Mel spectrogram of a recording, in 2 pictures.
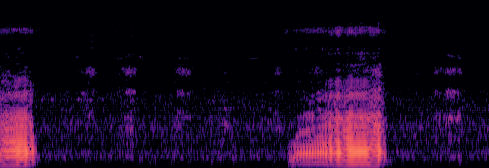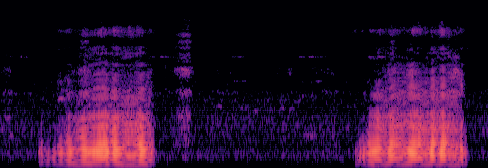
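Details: Loud snoring from a sleeping French bulldog near a cat indoors: four drawn-out, raspy, vibrating snores, each lasting one to two seconds, repeating about every five seconds with quiet pauses between.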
